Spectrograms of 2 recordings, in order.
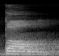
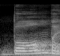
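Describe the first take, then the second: First: The word ends on the m sound. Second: A b sound is heard at the end. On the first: The speaker calls it right. "അല്ല ബോം" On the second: The speaker calls it wrong. "ബോംബ് അല്ല"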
